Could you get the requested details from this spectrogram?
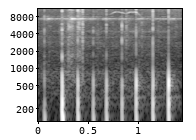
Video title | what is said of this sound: Sourdough: The One Where She Tries a New Recipe! | you want your bread to be Hollow when you tap on the bottom of it sounds Hollow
